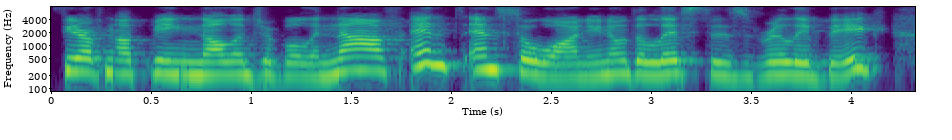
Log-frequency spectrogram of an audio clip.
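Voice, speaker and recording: A woman's voice: mid-range voice, a little fast, clean tone. A woman from Portugal, Portuguese as her first language, speaking as a guest on a podcast in enthusiastic casual chat. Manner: enthusiastic, laughs often.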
